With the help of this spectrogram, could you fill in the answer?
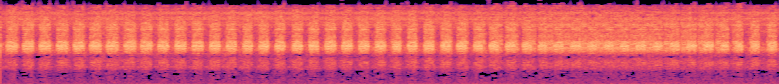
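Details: Provençal cicadas in summer, southern France: high rasping drone with fast rhythmic throbbing near three beats per second, swelling slightly louder and more continuous toward the end.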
